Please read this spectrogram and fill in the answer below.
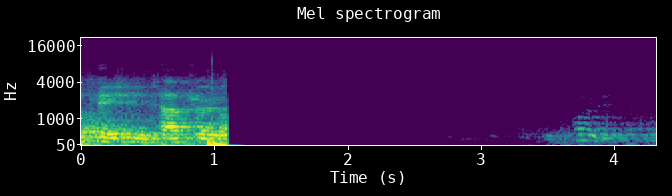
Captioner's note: audio cuts out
